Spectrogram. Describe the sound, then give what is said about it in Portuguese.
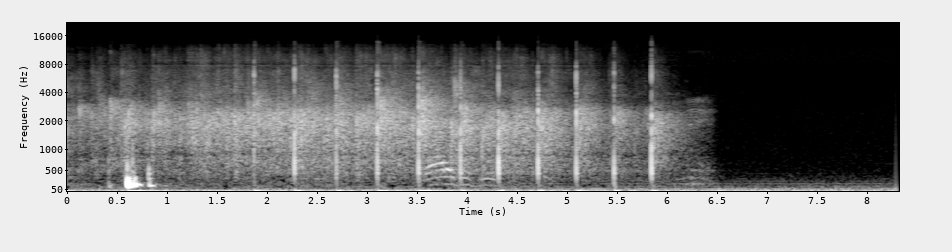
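An audience at a church service applauds God with dense, steady clapping and scattered voices calling out, sustained for about six seconds before cutting off abruptly into silence. “Você pode aplaudir a Ele?”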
